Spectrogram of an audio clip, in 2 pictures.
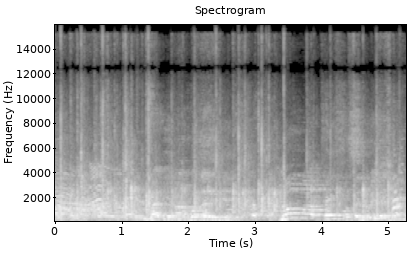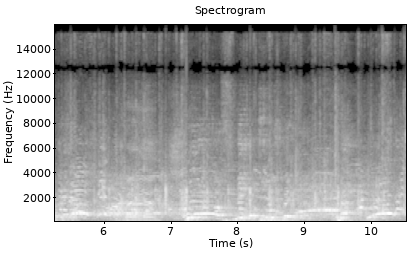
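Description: A crowd claps hands in rhythm.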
